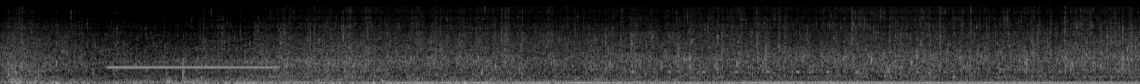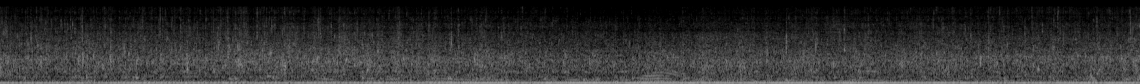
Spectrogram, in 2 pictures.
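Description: A car drives slowly through shallow water, its tyres splashing.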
